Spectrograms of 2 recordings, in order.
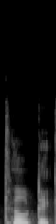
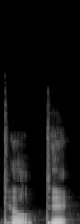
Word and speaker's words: Celtic: circle or celtic cross remember celtic is pronounced celtic and not celtic the mystical swastika the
